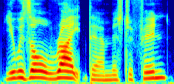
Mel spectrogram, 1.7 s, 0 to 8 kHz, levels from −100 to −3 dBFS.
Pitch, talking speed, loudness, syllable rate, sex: 205 Hz, 240 wpm, -16 LUFS, 5.3 syllables/s, female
